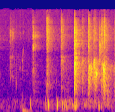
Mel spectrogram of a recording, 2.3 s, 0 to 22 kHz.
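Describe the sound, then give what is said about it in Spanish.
Audience applause at a Spanish Basketball Federation event hosted at Moderna's facilities, ahead of the squad list for EuroBasket 2025 qualification. It begins as a few scattered claps and quickly swells into dense, steady clapping from a crowd, moderately loud, with no voices over it. “El aplauso fundamental.”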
